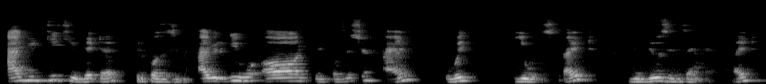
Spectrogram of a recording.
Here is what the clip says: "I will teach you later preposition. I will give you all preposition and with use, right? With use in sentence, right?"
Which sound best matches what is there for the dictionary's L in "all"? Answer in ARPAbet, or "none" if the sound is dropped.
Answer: L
